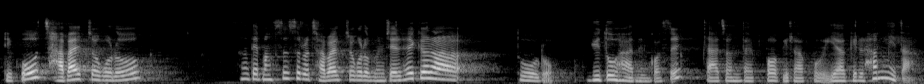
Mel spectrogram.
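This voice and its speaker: A woman's voice: mid-range voice, animated, moderate pace, a little mellow, long reverb tail. A woman teacher giving a recorded online class, explaining step by step and acting out example lines.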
